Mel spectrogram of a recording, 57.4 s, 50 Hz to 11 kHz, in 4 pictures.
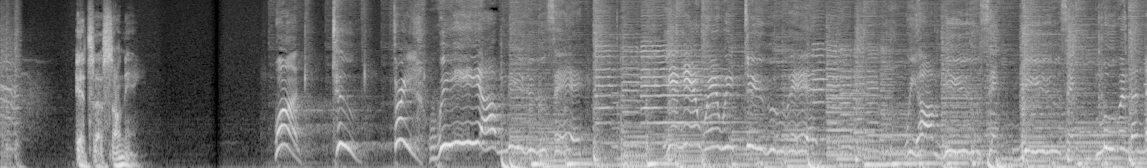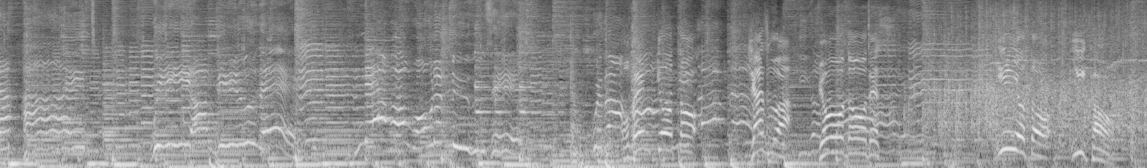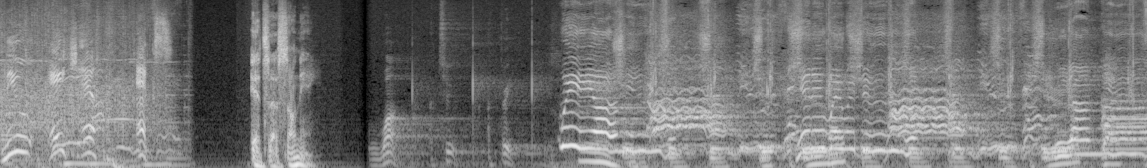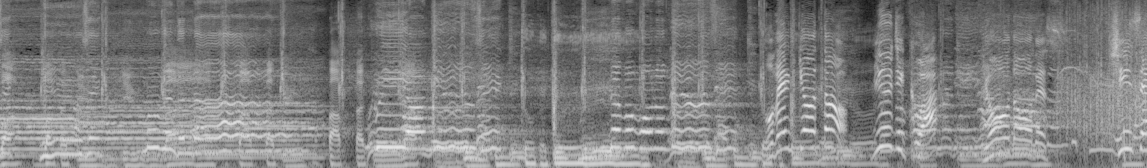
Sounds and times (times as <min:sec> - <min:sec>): Music: 0:00.0 - 0:00.4, 0:03.4 - 0:31.1, 0:35.8 - 0:57.3.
